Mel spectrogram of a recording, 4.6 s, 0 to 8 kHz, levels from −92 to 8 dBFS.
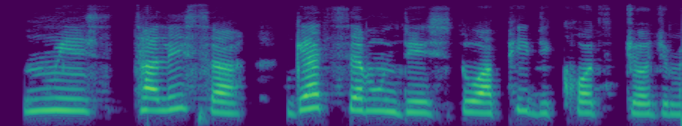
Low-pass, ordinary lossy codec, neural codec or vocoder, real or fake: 7.2 kHz; none; none; real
